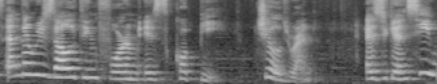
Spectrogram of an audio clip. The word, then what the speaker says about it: copii: asking in the comments if copii and copii are pronounced the same, and I hope you can hear they have different pronunciations. So this one's copii and this one copii.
